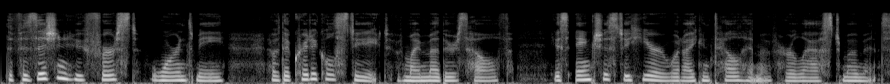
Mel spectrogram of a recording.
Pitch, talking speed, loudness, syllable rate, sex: 190 Hz, 180 wpm, -19 LUFS, 4.7 syllables/s, female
